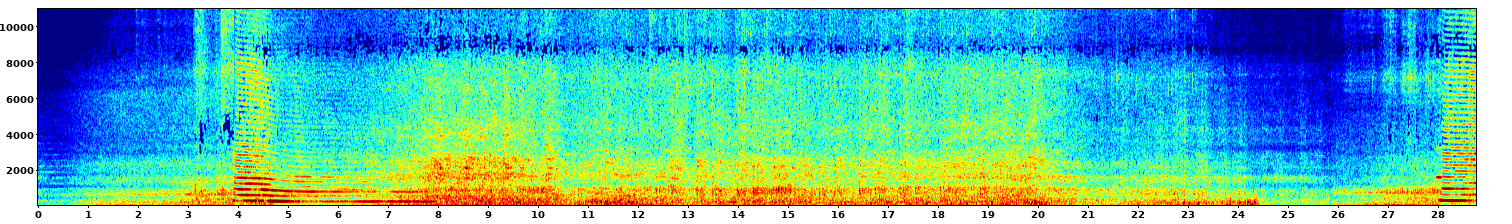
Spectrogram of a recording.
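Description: WAP-7 electric locomotive's air horn sounds about four seconds in, its pitch dropping as the locomotive passes. The train's LHB coaches then rush past at speed with loud wheel clatter for about a dozen seconds before fading. Near the end, another train's horn starts, also falling in pitch.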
